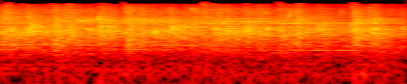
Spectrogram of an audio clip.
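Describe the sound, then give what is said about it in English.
Sustained applause from an audience, a dense, steady wash of many hands clapping at once with no pauses, moderately loud and heard without any talking over it. “The stages of demonic attack is a good place to clap because God is going to bless you today.”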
